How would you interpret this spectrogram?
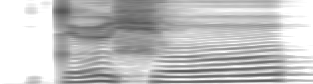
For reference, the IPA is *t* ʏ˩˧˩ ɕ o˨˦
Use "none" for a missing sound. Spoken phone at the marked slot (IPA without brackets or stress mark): t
